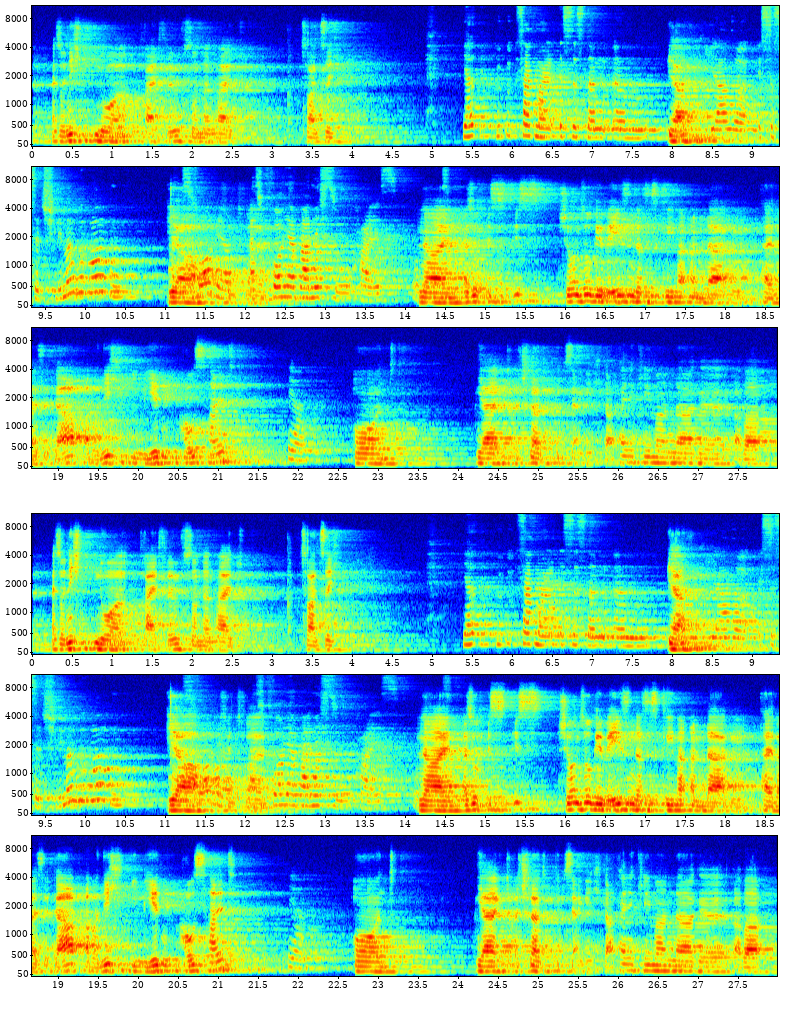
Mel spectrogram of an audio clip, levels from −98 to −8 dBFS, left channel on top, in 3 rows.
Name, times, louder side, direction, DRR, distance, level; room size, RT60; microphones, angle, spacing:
voice 1, 0.2-2.6 3.4-3.8 7.9-8.3 11.0-11.5 11.8-12.3 14.1-21.2 22.7-23.2 24.2-27.8, right 2 dB, 55° right, 3 dB, 2.0 m, -23 dB
voice 2, 5.4-7.7 8.0-10.5 11.0-13.7 14.1-15.0 21.9-22.1, left 2 dB, 55° left, -1 dB, 1.6 m, -28 dB
23.5 x 21.0 x 7.7 m, 2.1 s
head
